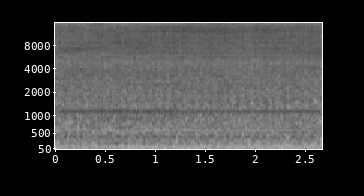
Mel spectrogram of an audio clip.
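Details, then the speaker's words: Mercedes E500 V8 idling, microphone near the front of the engine: steady idle with a low, wavering, oscillating rumble from the belt area; worn accessory or idler pulley bearing, to be checked by removing the serpentine belt. "can you hear can you hear that rumbling kind of oscillating sound uh that's typical uh of a bearing noise"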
